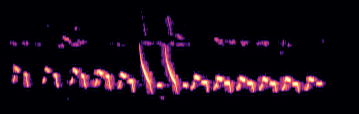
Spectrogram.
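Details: Woodlark song: a clean, continuous run of liquid repeated notes around the upper-middle pitch, with two sharp downslurred whistles in the middle, lasting about four seconds against a silent background.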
